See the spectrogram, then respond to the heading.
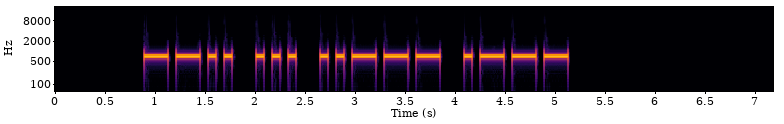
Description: Morse code, heard as a keyed tone, about 15 wpm, 700 Hz. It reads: ZS2J
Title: DXCC-100 Call Signs - 4 Characters - Repeated 3x - 15wpm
